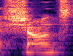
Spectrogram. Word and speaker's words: shan't: I shan't do this. Okay, well, the way you pronounced it, it's...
